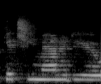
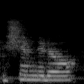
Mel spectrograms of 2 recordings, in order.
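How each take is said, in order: First: The name begins with a 'gitchi' sound. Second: The name begins with a 'geshe' sound. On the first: This is the widely heard form of the name. "you might have heard of Gitchi Manidu" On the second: This is the speaker's own community's form of the name. "For Potawatomi, we pronounce it more like Geshemnado"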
